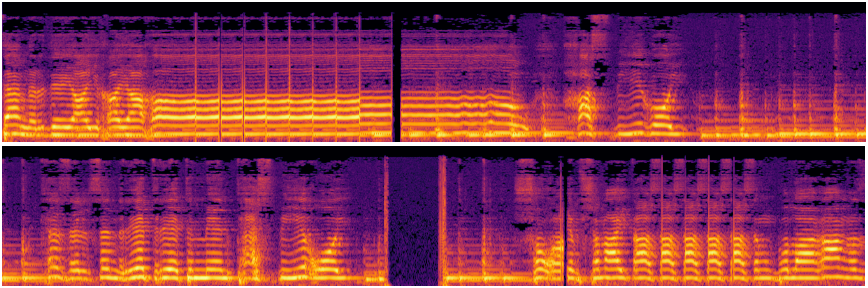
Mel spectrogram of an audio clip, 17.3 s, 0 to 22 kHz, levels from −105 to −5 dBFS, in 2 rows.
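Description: From 1.93 to 3.57 s, the CD is stuck on one turn. A scratch throws the laser back. The same 0.23 s slice repeats seven times, each jump muted briefly. At 3.88 to 4.00 s, damaged data in the compressed stream makes the decoder lose sync. From 12.46 to 13.07 s, the cable is pulled and plugged in. A pop is followed by 0.56 s of near silence, then a 48 ms burst of 50 Hz buzz, then another pop. At 14.20 to 14.30 s, corrupted data causes another brief blip. From 15.23 to 16.17 s, the same 0.23 s loop stutters four times.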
